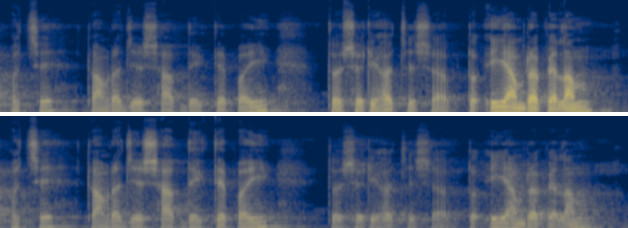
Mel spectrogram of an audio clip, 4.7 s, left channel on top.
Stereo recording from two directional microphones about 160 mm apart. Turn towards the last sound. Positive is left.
turn(degrees=75)  # may be behind; listen again after turning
